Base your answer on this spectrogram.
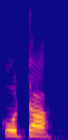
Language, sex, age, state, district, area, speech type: Sindhi, female, 18-30, Gujarat, Surat, urban, spontaneous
